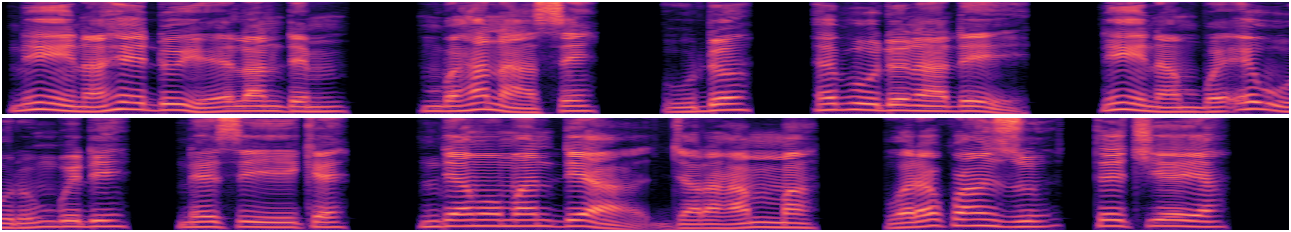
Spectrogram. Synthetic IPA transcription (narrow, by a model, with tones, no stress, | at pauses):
ni˦ɦi˨na˨ɦe˦dʊ˦ɣje˨e˦la˦n̩˦dɪ˦m̩˦ | ŋ͡m̩˨ɡ͡be˨ɦa˦na˨a˨sɪ˦ | u˨do˦ | e˦bʊ˦u˨do˦na˨dɪ˦ɣɪ̰˨ | ni˦ɦi˨na˨ŋ͡m̩˨ɡ͡be˨e˦wu˨ɾu˨ŋ͡m̩˦ɡ͡bi˦di˦ | ne˦si˦ɣi˦ke˦ | n̩˦dɪ˦a˦mʊ˦ma˦n̩˦dɪ˦a̰˨d͡ʒa˨ɾa̰˨ɦa˦m̩˦ma˦ | we˨ɾe˦kʷa˦n̩˦zu˦te˦t͡ʃi˦e˦ja˦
